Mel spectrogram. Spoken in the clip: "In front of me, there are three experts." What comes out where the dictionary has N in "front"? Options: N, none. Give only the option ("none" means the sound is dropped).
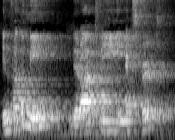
none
